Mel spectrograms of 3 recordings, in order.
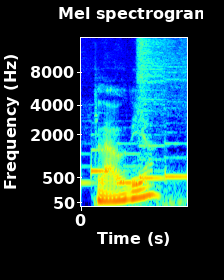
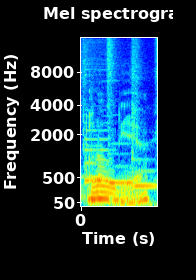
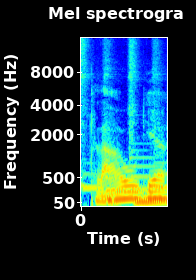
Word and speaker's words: Claudia: Spanish is pronounced as Claudia so it's not Claudia cloudia you separate out the sounds of the A and the U so that's out cloudia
